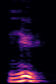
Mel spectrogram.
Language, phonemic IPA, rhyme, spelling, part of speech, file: Dutch, /ny/, -y, nu, adverb / conjunction / noun, Nl-nu.ogg
- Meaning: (adverb) 1. now, at the present moment 2. now, this time (indicating a certain amount of impatience); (conjunction) now (that); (noun) 1. the present 2. n (letter of the Greek alphabet)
